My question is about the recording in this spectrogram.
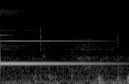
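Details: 2003 Range Rover HSE, one owner, being revived. The key is turned and a single clear chime rings for about a second and fades, with no cranking or engine following: a warning chime during a no-start.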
